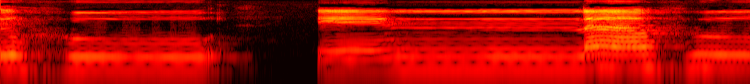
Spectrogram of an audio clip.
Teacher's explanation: हा के ऊपर उल्टा पेश है, एक अलिफ की मिकदार गुन्ना होगा। हा के ऊपर उल्टा पेश है, एक अलिफ की मिकदार खींच कर पढ़ेंगे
